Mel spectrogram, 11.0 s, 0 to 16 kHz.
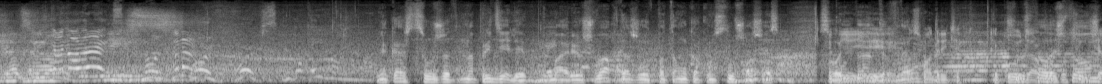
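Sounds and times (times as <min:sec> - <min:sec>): man talking: 0:03.8 - 0:11.0.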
